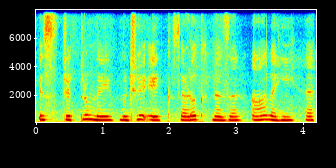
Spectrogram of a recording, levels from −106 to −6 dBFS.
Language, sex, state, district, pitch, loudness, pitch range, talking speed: Hindi, female, Madhya Pradesh, Dhar, 255 Hz, -14 LUFS, 245-270 Hz, 140 wpm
